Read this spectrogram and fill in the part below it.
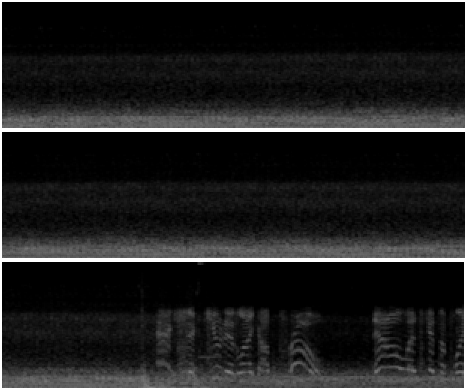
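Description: A small propeller plane's engine drones steadily as it rolls along a runway.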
